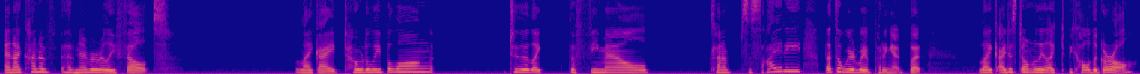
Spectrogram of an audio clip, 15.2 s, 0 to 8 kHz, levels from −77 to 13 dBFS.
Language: English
